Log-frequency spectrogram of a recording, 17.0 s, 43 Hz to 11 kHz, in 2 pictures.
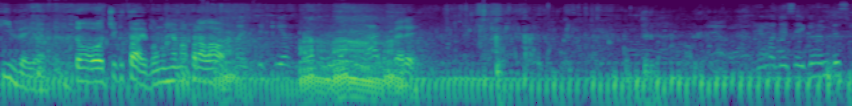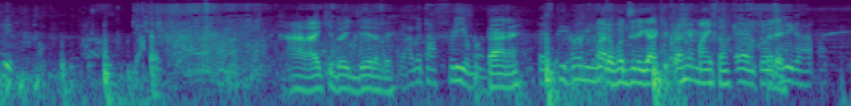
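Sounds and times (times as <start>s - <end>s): small boat motor running: 0.0s - 17.0s.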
